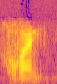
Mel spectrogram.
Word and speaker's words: Juan: So, like, for example, the Spanish name Juan, when pronounced appropriately or correctly, is Juan, like that, with a nice velar fricative at the beginning.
